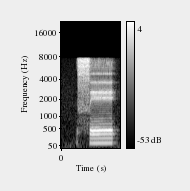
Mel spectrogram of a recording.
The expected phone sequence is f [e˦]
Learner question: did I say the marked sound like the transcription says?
no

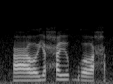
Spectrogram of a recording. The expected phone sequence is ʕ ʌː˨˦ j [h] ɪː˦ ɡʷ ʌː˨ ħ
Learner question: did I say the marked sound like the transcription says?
no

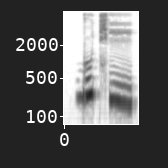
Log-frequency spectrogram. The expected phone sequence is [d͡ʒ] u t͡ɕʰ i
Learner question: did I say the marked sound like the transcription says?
no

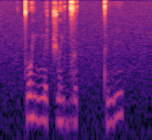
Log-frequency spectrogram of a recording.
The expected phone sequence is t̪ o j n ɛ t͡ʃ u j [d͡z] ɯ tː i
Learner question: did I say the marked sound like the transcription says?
yes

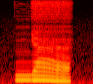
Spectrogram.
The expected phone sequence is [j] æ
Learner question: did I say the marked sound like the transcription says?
no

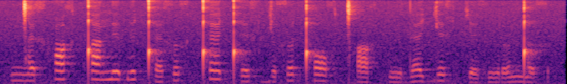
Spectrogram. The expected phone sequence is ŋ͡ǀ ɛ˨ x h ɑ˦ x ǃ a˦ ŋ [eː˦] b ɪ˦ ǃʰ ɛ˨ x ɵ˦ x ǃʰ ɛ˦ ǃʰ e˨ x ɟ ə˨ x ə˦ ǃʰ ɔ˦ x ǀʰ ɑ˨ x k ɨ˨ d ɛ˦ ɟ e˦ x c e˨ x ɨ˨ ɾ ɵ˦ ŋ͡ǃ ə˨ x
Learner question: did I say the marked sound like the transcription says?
no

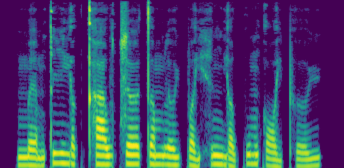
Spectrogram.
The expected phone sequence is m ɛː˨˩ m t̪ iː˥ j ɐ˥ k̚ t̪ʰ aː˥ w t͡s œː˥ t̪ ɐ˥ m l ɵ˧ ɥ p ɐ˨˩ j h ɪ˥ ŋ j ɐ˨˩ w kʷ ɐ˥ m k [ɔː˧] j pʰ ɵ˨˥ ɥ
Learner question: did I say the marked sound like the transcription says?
no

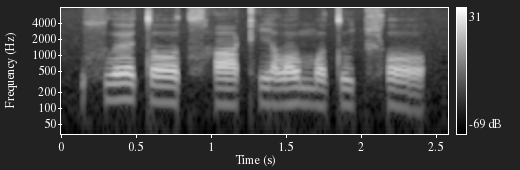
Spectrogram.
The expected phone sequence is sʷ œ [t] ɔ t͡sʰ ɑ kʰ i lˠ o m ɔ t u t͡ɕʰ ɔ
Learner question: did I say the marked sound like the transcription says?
yes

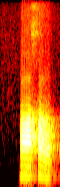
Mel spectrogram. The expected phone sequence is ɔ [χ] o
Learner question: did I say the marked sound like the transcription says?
yes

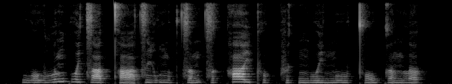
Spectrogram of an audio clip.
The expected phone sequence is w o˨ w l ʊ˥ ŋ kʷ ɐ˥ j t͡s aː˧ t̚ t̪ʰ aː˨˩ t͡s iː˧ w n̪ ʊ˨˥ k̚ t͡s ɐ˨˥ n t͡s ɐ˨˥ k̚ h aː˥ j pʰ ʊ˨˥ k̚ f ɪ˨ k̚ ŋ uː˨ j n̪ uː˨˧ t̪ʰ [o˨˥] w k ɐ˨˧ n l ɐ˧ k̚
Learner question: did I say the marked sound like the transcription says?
yes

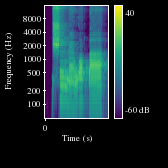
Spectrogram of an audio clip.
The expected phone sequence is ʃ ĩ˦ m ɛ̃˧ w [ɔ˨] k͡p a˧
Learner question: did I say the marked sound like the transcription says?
no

